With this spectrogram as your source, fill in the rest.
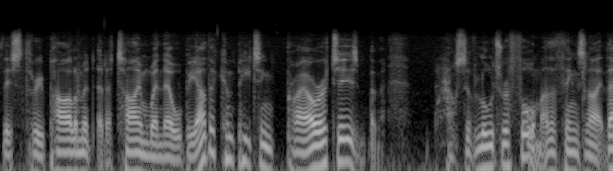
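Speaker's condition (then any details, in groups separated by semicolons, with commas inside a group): No condition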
